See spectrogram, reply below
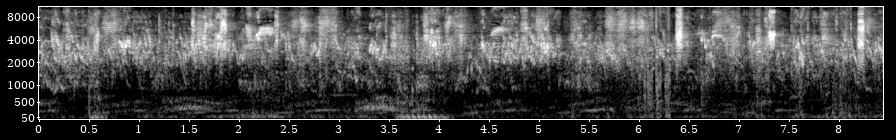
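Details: Flock of wild budgerigars chirping, a steady mass of high, fast twitters and warbles with sharper chirps standing out near the end, over faint low cooing.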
